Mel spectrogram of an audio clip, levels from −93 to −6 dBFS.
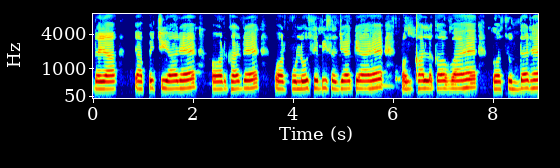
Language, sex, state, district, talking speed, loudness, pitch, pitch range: Hindi, female, Bihar, Purnia, 150 wpm, -15 LUFS, 235 Hz, 225-245 Hz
